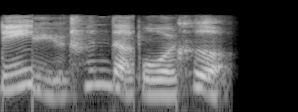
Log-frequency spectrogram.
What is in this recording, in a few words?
Chinese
